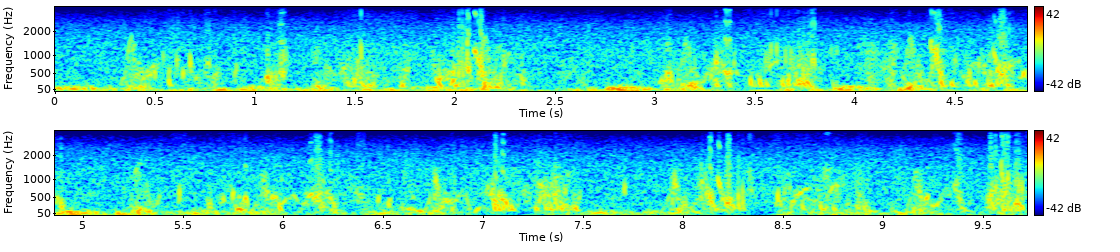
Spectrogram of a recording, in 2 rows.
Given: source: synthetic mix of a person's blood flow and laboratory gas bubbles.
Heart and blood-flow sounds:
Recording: Doppler ultrasound of blood flow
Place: precordium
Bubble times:
0.44-0.84 s: bubbles
0.88-0.93 s: bubbles
1.03-1.19 s: bubbles
1.41-1.83 s: bubbles
1.85-2.37 s: bubbles
3.00-3.95 s: bubbles
4.00-4.22 s: bubbles
4.36-5.00 s: bubbles
5.45-5.52 s: bubbles
5.61-5.87 s: bubbles
5.94-6.04 s: bubbles
6.09-6.69 s: bubbles
6.83-6.88 s: bubbles
6.99-7.50 s: bubbles
7.68-7.75 s: bubbles
8.05-8.94 s: bubbles
9.34-9.43 s: bubbles
9.49-9.72 s: bubbles
From the record:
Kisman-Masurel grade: 342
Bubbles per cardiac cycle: rolling drumbeat, 9 or more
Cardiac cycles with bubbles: 100%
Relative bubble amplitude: moderate (0.250 to 0.450)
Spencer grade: 3 (all of the cardiac periods contain showers or single bubble signals, but not dominating or overriding the cardiac motion signals)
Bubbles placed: only in the low amplitude regions of the cardiac cycle

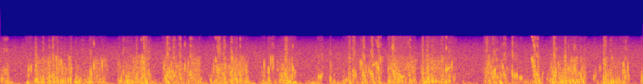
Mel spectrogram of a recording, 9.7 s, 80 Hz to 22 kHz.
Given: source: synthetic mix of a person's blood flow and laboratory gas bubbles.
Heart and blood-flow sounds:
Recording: Doppler ultrasound of blood flow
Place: precordium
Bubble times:
0.00-0.15 s: bubbles
0.37-1.63 s: bubbles
1.76-2.35 s: bubbles
2.42-3.05 s: bubbles
3.12-3.76 s: bubbles
3.89-4.46 s: bubbles
4.75-4.86 s: bubbles
4.93-5.01 s: bubbles
5.12-5.75 s: bubbles
5.82-6.27 s: bubbles
6.30-6.86 s: bubbles
7.25-8.16 s: bubbles
8.18-8.82 s: bubbles
8.89-9.46 s: bubbles
9.59-9.66 s: bubbles
From the record:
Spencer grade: 4 (maximum detectable bubble signal sounding continuously throughout systole and diastole of every cardiac period, and overriding the amplitude of the normal cardiac signals)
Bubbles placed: anywhere in the cardiac cycle

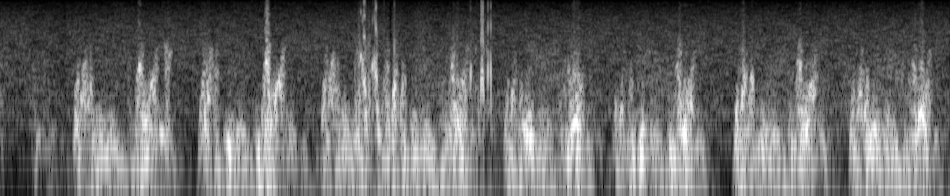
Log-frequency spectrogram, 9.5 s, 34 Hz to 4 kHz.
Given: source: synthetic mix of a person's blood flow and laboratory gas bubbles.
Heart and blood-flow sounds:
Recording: Doppler ultrasound of blood flow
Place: precordium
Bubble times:
1.65-1.74 s: bubbles
2.03-2.12 s: bubbles
3.54-3.85 s: bubbles
4.69-4.96 s: bubbles
From the record:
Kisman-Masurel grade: 123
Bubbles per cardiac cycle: 1 to 2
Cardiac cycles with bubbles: 10 to 50%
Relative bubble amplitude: loud (0.450 to 0.775)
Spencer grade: 2 (many but less than half of the cardiac periods contain bubble signals, singularly or in groups)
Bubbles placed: only in the low amplitude regions of the cardiac cycle

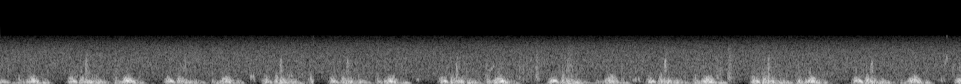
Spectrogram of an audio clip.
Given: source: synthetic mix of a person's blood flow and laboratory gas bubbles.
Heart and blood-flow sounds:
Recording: Doppler ultrasound of blood flow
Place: precordium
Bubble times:
2.47-2.70 s: bubbles
4.17-4.21 s: bubbles
4.75-4.95 s: bubbles
6.30-6.43 s: bubbles
9.36-9.55 s: bubbles
9.58-9.62 s: bubbles
From the record:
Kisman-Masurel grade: 121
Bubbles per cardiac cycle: 1 to 2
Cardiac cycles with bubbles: 10 to 50%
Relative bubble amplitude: barely perceptible (0.100 to 0.250)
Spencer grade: 2 (many but less than half of the cardiac periods contain bubble signals, singularly or in groups)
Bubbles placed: only in the low amplitude regions of the cardiac cycle

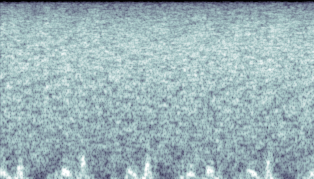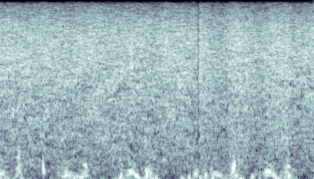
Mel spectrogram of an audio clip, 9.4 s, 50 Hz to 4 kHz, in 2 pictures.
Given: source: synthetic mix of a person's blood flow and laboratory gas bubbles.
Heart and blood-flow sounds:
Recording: Doppler ultrasound of blood flow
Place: precordium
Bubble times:
5.31-5.41 s: bubbles
From the record:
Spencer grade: 1 (occasional bubble signal discernible with the cardiac motion signal, with majority of cardiac periods free of bubbles)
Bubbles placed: anywhere in the cardiac cycle

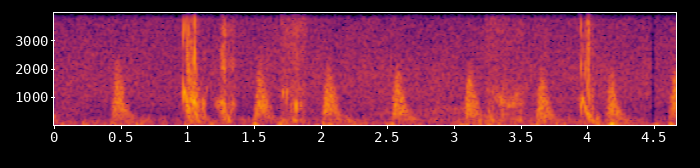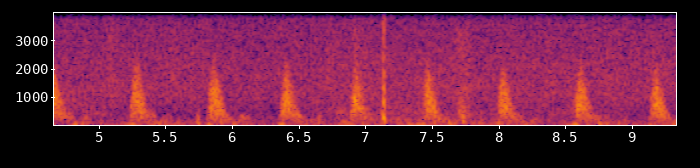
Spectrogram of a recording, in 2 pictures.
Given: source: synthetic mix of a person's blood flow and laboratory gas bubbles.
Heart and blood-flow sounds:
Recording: Doppler ultrasound of blood flow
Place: subclavian vein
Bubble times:
0.94-1.15 s: bubbles
1.21-1.37 s: bubbles
1.69-1.90 s: bubbles
3.23-3.53 s: bubbles
3.60-3.72 s: bubbles
3.93-4.08 s: bubbles
6.89-6.97 s: bubbles
7.11-7.19 s: bubbles
7.68-7.79 s: bubbles
From the record:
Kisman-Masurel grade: 122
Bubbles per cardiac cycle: 1 to 2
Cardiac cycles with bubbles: 10 to 50%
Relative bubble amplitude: moderate (0.250 to 0.450)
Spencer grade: 2 (many but less than half of the cardiac periods contain bubble signals, singularly or in groups)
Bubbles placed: anywhere in the cardiac cycle

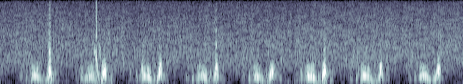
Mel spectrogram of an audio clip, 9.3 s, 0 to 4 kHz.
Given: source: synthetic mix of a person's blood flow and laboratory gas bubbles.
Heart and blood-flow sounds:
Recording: Doppler ultrasound of blood flow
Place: precordium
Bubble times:
1.87-2.02 s: bubbles
2.83-2.90 s: bubbles
From the record:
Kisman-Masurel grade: 112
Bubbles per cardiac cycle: 1 to 2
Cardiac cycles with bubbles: 1 to 10%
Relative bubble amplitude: moderate (0.250 to 0.450)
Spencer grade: 1 (occasional bubble signal discernible with the cardiac motion signal, with majority of cardiac periods free of bubbles)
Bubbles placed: only in the low amplitude regions of the cardiac cycle

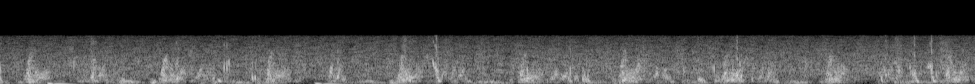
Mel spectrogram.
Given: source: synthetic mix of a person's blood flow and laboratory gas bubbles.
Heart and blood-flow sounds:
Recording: Doppler ultrasound of blood flow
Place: precordium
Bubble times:
0.00-0.05 s: bubbles
0.71-1.03 s: bubbles
1.09-1.41 s: bubbles
1.73-1.83 s: bubbles
2.15-2.33 s: bubbles
2.48-2.59 s: bubbles
2.65-2.83 s: bubbles
3.33-3.42 s: bubbles
3.97-4.14 s: bubbles
4.24-4.50 s: bubbles
5.24-5.31 s: bubbles
5.67-5.93 s: bubbles
6.82-7.06 s: bubbles
7.10-7.25 s: bubbles
7.29-7.81 s: bubbles
8.04-8.08 s: bubbles
8.78-9.42 s: bubbles
9.74-9.76 s: bubbles
From the record:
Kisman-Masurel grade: 242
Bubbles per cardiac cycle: several, 3 to 8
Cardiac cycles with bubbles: 100%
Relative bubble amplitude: moderate (0.250 to 0.450)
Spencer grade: 3 (all of the cardiac periods contain showers or single bubble signals, but not dominating or overriding the cardiac motion signals)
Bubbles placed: only in the low amplitude regions of the cardiac cycle

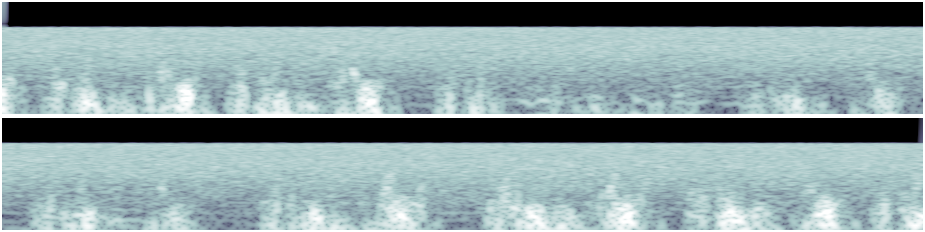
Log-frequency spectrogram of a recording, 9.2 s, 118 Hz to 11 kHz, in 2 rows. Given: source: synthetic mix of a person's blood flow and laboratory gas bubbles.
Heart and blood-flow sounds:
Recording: Doppler ultrasound of blood flow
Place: precordium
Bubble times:
0.68-0.87 s: bubbles
7.12-7.20 s: bubbles
From the record:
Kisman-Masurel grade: 121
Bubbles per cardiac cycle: 1 to 2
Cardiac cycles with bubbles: 10 to 50%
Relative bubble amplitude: barely perceptible (0.100 to 0.250)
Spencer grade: 2 (many but less than half of the cardiac periods contain bubble signals, singularly or in groups)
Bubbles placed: anywhere in the cardiac cycle

